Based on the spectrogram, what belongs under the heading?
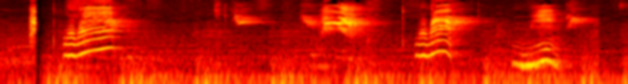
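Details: Talking pet Indian ringneck parakeet calling indoors: a series of short arched, harmonic voice-like notes and a few hissy high bursts spread across several seconds, amid low room noise.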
